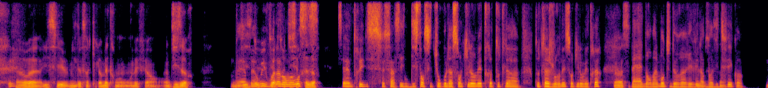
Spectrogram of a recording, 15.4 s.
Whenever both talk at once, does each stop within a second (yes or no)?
no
